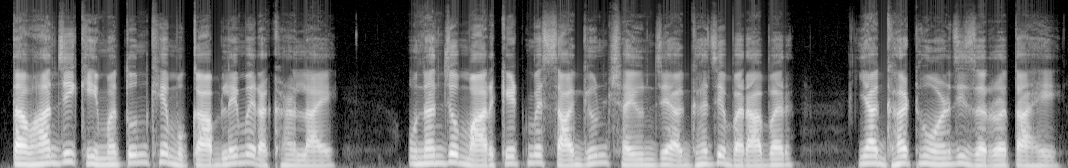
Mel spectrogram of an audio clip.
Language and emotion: Sindhi, neutral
